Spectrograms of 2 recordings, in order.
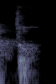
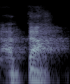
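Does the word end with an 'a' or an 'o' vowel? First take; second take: o; a. First: The last vowel is a rounded 'o'. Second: The last vowel is an open 'a'. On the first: The speaker calls it wrong. "no ató" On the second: The speaker calls it right. "en hebreo moderno se dice atá"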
